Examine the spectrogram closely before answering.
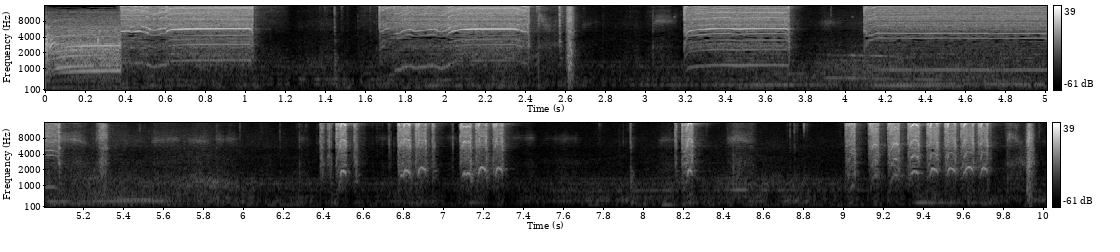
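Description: Cordless drill boring a small hole in a wooden kettle handle, run in four short bursts of high motor whine over the first five seconds. After that come scattered light clicks and knocks.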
